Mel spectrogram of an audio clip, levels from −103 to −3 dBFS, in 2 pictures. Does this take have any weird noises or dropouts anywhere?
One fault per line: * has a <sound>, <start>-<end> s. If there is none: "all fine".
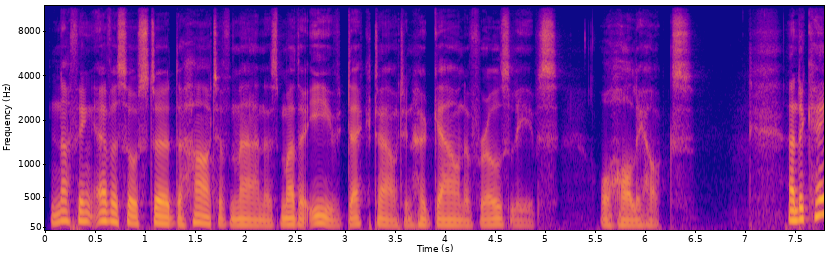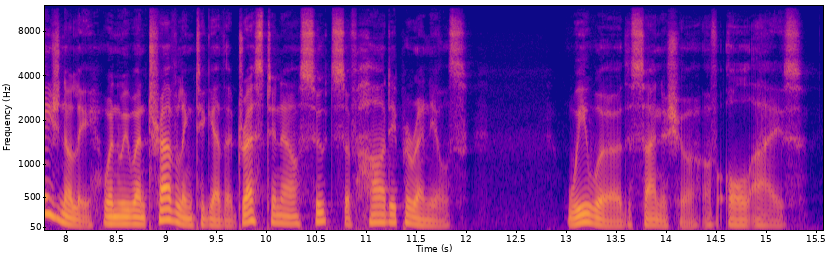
all fine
